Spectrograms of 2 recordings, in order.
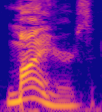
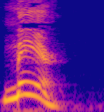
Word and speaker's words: Meyer: There are Meyers, M-E-Y-E-R. – Uh-huh. – Yet a portion of the family pronounces it Mayer. The other part pronounces it Meyer.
